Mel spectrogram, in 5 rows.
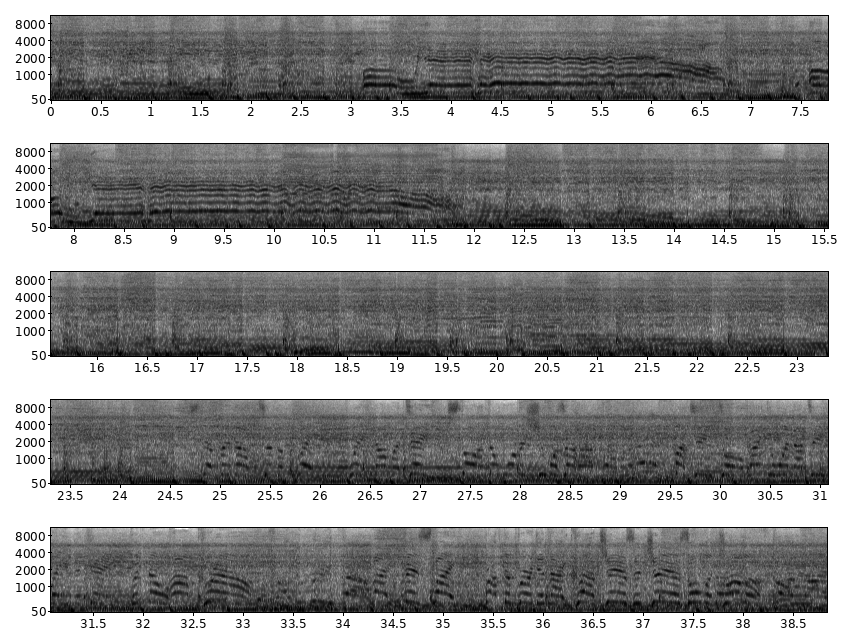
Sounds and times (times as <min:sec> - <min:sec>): Music: 0:00.0 - 0:38.8.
